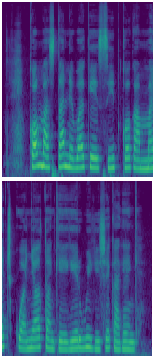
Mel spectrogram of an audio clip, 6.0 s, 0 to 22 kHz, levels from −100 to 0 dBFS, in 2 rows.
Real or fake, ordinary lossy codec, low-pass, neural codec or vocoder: real; none; none; none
